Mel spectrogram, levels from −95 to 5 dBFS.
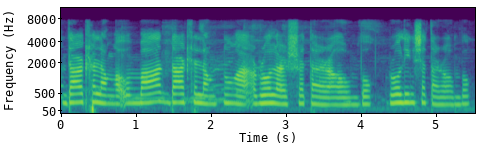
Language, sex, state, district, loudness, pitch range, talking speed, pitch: Mizo, female, Mizoram, Aizawl, -14 LUFS, 195-235 Hz, 175 wpm, 215 Hz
